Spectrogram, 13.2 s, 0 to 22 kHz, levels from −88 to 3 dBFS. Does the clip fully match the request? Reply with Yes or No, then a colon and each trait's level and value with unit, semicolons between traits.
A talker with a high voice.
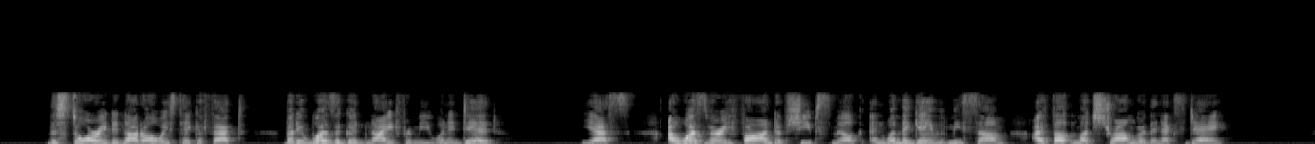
Yes: high, 210 Hz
